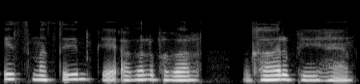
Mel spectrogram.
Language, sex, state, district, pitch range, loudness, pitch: Hindi, female, Jharkhand, Palamu, 195-220 Hz, -14 LUFS, 210 Hz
